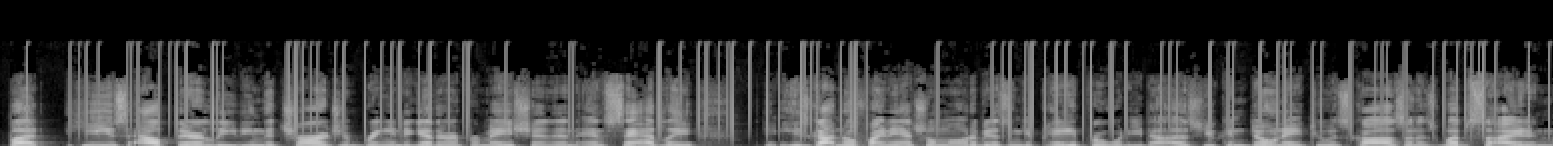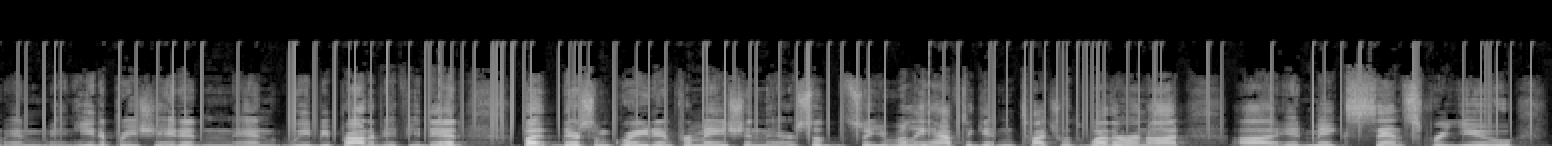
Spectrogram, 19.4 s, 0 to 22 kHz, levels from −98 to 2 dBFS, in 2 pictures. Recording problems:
crackle, like an old record; noticeable; 10 dB below the speech

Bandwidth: 15.5 kHz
